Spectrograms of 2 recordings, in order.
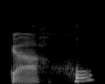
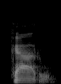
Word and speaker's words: carro: So, carro, caro, carro, caro. Carro caro is an expensive car.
